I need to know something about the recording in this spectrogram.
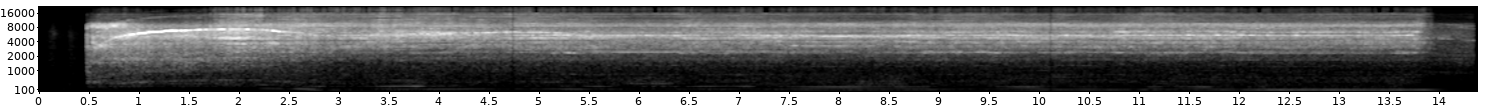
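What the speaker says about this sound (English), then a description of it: "then we're gonna go to the belt grinder, and I'm gonna clean up the profile" A belt grinder shapes a knife blank forged from a farrier's rasp, starting abruptly and running as a loud, steady abrasive whine with a low motor hum for about thirteen seconds before stopping.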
